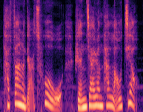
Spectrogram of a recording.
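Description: A woman's voice: medium pitch, big pitch swings, normal speed, slightly rough, faint music behind. Woman reading a flustered village teenage boy. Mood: exasperated. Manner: loud, exasperated explaining.

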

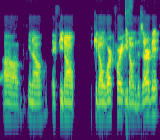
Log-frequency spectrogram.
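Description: A Filipino man in his twenties chats casually as a podcast guest, easygoing and rambling with plenty of fillers. His voice is medium-pitched and level, and he talks fast. The recording is dull and dry with no room sound, with faint music in the background.

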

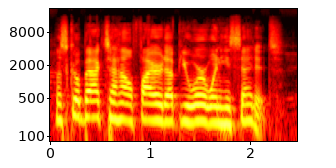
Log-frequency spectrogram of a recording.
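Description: Impassioned male preacher, pitch swings. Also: steady tone, brisk, clean tone. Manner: impassioned preaching, swinging from loud emphatic peaks to quiet storytelling; repetitive, rhythmic emphasis. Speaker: pastor. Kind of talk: sermon.

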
